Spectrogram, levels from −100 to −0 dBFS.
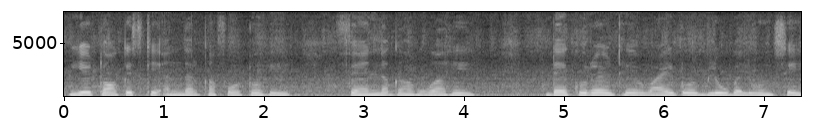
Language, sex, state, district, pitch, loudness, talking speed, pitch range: Hindi, female, Bihar, Jamui, 185 Hz, -23 LUFS, 145 wpm, 180-190 Hz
